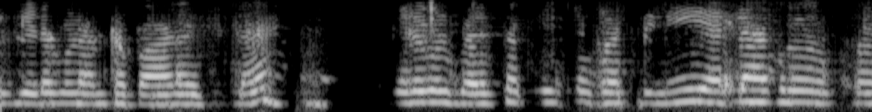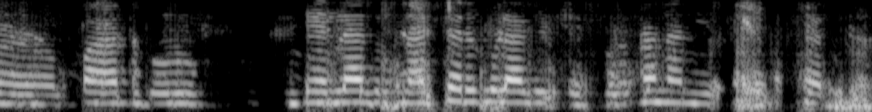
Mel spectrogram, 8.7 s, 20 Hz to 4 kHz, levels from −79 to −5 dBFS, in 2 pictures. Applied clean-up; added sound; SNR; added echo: neural mask model Resemble Enhance denoiser.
